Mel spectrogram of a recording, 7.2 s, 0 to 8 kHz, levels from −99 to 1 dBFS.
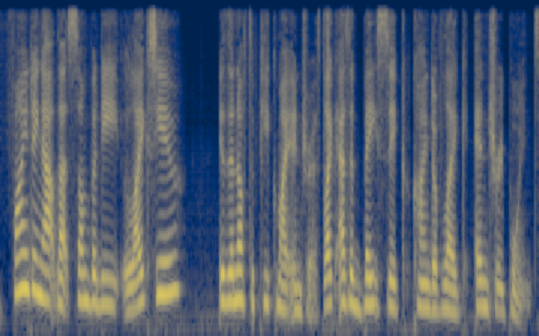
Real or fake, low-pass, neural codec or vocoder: fake; 7.2 kHz; codec, 16 kHz, 0.5 kbps, X-Codec, WavLM features, trained on Multilingual LibriSpeech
